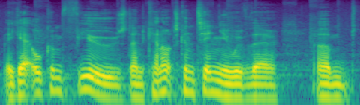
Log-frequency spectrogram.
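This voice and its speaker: A man's voice: deep voice, normal speed, mellow. A British man narrating a casual comic recap in a dry, sweary, colloquial way.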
